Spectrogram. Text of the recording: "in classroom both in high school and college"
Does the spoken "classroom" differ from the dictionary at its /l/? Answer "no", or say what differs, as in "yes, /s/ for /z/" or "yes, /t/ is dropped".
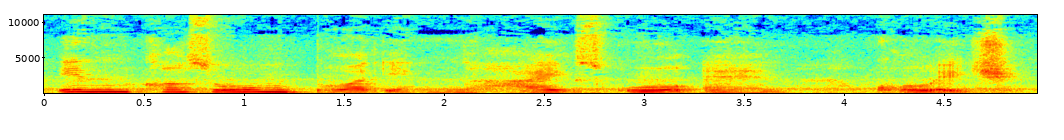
yes, /l/ is dropped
